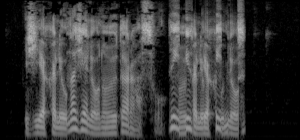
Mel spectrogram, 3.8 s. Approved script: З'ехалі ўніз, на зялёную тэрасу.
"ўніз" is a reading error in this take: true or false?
true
